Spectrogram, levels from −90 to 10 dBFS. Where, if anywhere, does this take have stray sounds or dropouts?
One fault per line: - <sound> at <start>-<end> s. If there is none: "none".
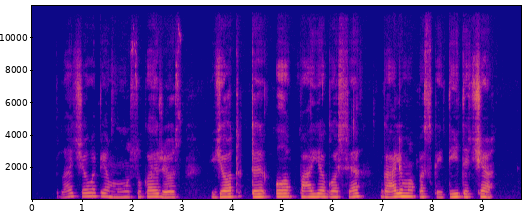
none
